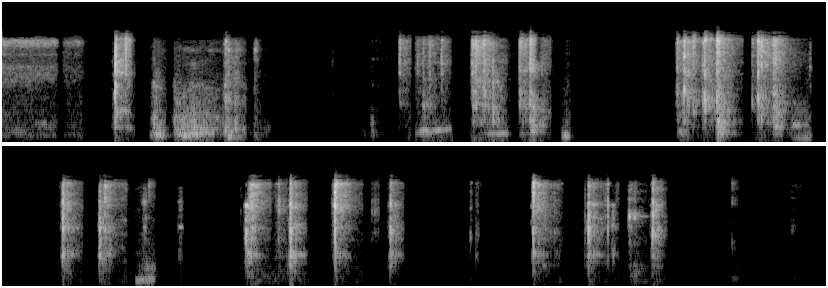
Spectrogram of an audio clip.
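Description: Small clicks and scrapes in short clusters, about one cluster a second, from handling a Nintendo Switch console and Joy-Con while its rail contacts are being cleaned.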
